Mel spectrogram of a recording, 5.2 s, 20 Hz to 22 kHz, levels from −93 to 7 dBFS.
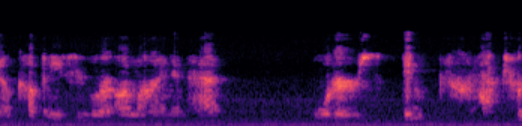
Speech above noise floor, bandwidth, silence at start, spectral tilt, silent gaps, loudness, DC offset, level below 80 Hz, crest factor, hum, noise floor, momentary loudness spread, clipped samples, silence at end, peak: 35 dB; 8.2 kHz; 0 s; 0 dB/octave; none; -29 LUFS; under 0.1%; -68 dBFS; 22 dB; none; -65 dBFS; 14 LU; under 0.1%; 0 s; -10 dBFS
